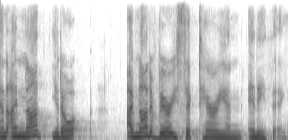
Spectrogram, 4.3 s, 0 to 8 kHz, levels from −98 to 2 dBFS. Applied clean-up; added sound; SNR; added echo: none; none; none; none.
